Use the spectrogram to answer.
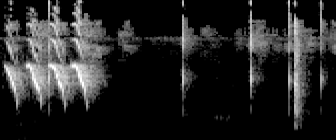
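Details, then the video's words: Javan myna song in lively full-repertoire style, used to stimulate stressed or quiet mynas: four quick descending squawky notes, followed by sparse dry clicks. "Suara Khas Jalak Kebo Gacor Full Isian"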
